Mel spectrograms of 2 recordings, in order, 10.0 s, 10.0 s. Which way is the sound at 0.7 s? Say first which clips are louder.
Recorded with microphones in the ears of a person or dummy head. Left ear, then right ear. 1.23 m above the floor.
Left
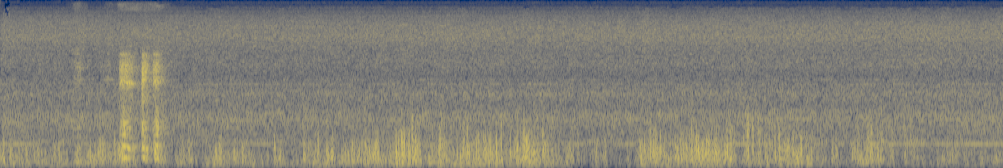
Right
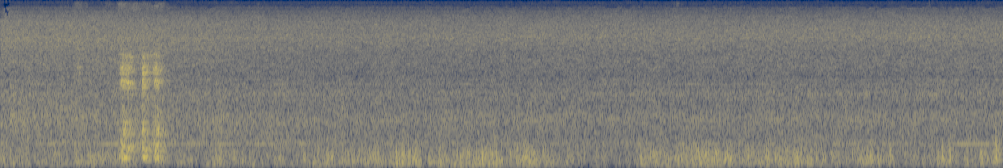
Left 7 dB; 55° left (ahead or behind).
